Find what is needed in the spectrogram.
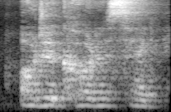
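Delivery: plain reading voice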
